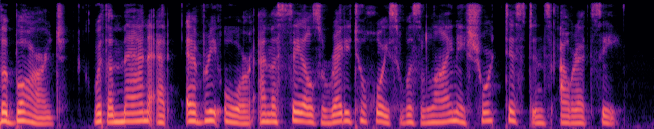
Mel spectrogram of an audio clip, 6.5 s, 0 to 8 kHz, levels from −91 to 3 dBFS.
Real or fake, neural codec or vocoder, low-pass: fake; codec, 16 kHz, 16 kbps, FreqCodec, smaller model; 7.2 kHz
